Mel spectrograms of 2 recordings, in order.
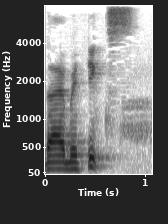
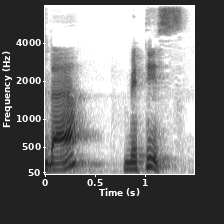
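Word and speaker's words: diabetes: হচ্ছে মাঝখানে জেড ডায়াবেটিস বানানে আমরা প্রায় বলে থাকি হচ্ছে ডায়াবেটিক্স এটা কিন্তু ডায়াবেটিস না ওকে এটা কিন্তু হচ্ছে ডায়াবেটিস ইট ইজ নট বেটিক্স ডায়াবেটিস বানানোর ক্ষেত্রে হচ্ছে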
